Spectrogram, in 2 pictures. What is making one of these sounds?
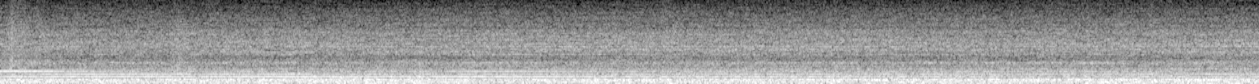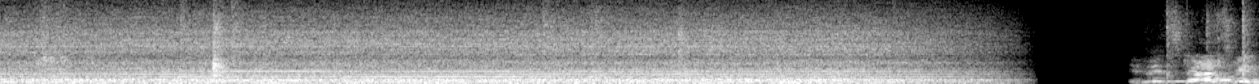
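A vacuum motor drones steadily.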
